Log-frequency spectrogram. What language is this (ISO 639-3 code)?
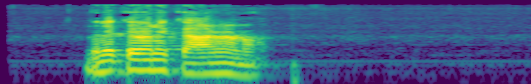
mal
